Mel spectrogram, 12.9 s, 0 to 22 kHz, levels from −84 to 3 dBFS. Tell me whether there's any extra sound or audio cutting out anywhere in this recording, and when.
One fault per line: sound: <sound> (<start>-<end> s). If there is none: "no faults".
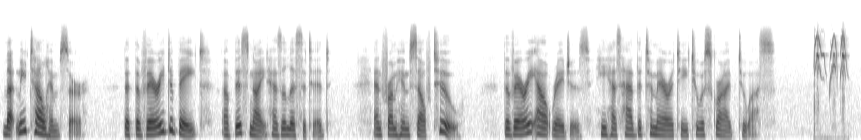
sound: squeak (12.2-12.8 s)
